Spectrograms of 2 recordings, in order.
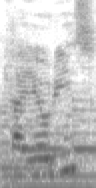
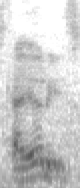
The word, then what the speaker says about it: coyotes: have the Utah coyotes I will not say coyotes that's not how you pronounce it should I just keep it at that and that's the whole bit I'm getting a no off camera you could talk it's it's coyotes it's coyotes next we have the Burlington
